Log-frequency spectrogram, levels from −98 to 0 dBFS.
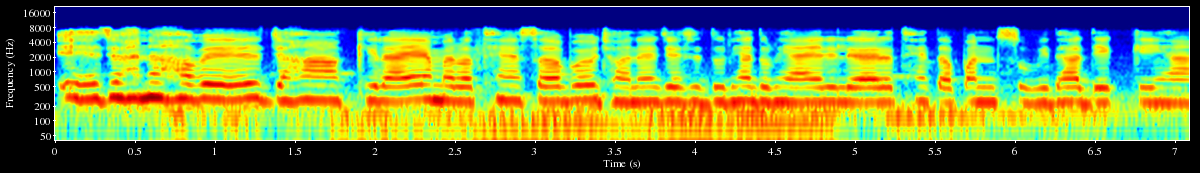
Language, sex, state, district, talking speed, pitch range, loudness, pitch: Surgujia, female, Chhattisgarh, Sarguja, 170 wpm, 240-270 Hz, -16 LUFS, 250 Hz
